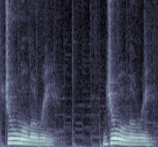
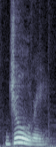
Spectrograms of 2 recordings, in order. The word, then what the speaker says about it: jewelry: don't need to pronounce we don't say Jewel jewelry it's just jewelry and actually in American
